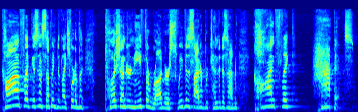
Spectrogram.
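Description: A male pastor giving a conversational, self-deprecating sermon with animated emphasis. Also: high-pitched, moderate pace.

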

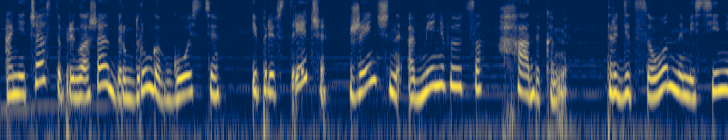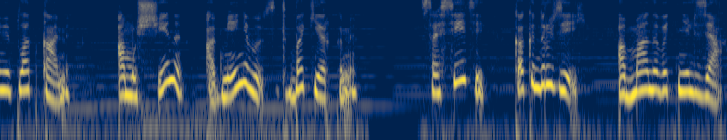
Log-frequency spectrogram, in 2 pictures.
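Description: A woman calmly explaining words and customs in a measured, educational way. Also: a little high, faint music behind. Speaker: presenter.

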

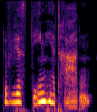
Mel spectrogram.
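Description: A woman voicing a cruel female tormentor with a whip, speaking in a cold, slow, menacing way. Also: fairly low pitch, little pitch movement, vocal fry, dark tone, breathy edge, dry recording, studio quality, heavily acted.

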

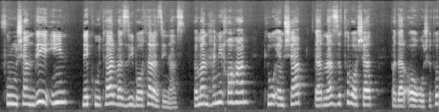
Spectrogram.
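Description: A woman voicing a flattering, scheming old go-between in a read-aloud tale, coaxing and sweet-talking. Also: fairly high pitch.

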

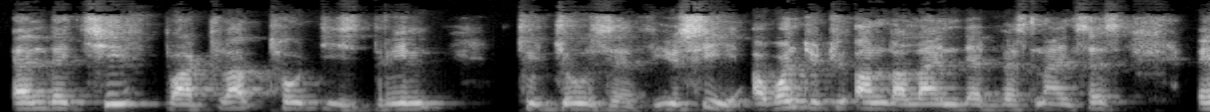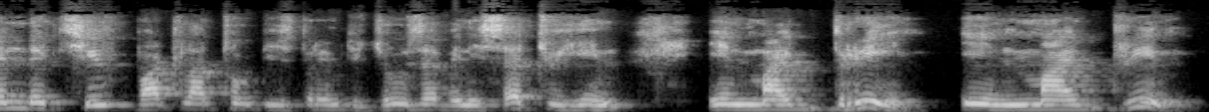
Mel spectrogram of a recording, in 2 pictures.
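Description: Streaming a Bible lesson live, this native Sotho speaker from South Africa alternates between Sotho and English, repeating points for emphasis and posing rhetorical questions. He speaks at a normal rate in a fairly high, slightly mellow voice, captured in dull, low-fidelity stream sound.

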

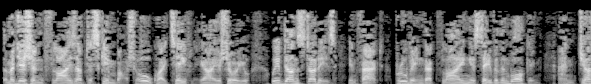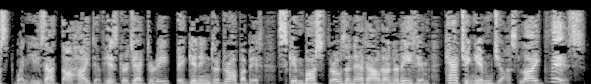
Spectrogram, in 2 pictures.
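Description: A man voicing a fussy, excitable male gnome official who chatters fast, explaining everything eagerly. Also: fairly high pitch, slightly rough, no echo, highs cut off, voice pushed up, exaggerated voice.

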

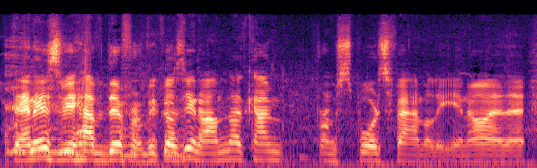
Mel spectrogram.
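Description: A man's voice: on the high side, fast talker, a crowd in the background. A man from Croatia with a Croatian accent, a tennis coach talking in a casual interview in a thoughtful, rambling way with many fillers.

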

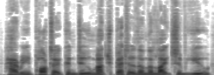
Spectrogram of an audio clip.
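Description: A man's voice: on the high side, normal speed, fairly bright tone, no room sound, clean studio sound, voice pushed up, lightly acted. A man voicing a flustered teenage witch in a storybook reading. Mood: desperate.

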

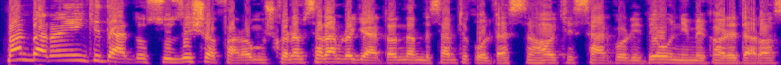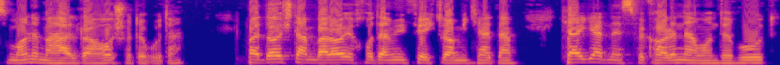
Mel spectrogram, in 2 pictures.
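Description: A man's voice: medium pitch, a little mellow, dry recording. Man reading a story in a dry room. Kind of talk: scripted narration.

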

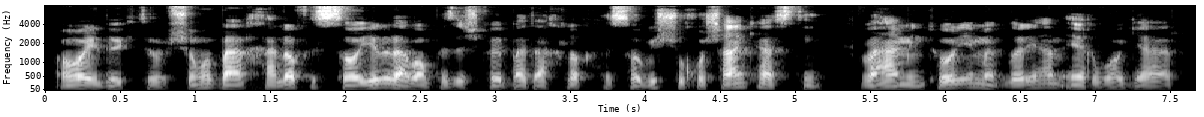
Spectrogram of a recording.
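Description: A retired stage dancer in her late sixties confides her fears and longings in a fretful, wistful way, voiced by a man reading an audiobook. The voice stays fairly low. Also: few pauses, a little mellow, natural voice. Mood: confiding. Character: anxious 69-year-old woman, former stage dancer.

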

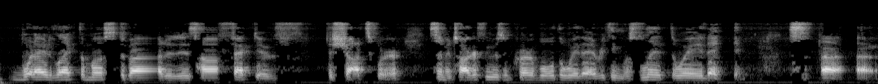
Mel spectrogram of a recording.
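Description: A man talking casually over a dull, muffled speakerphone line. His voice sits a little low and sounds husky. He rambles in a relaxed way, swears freely and leans on lots of fillers. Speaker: cousin reviewing movies. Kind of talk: casual chat.

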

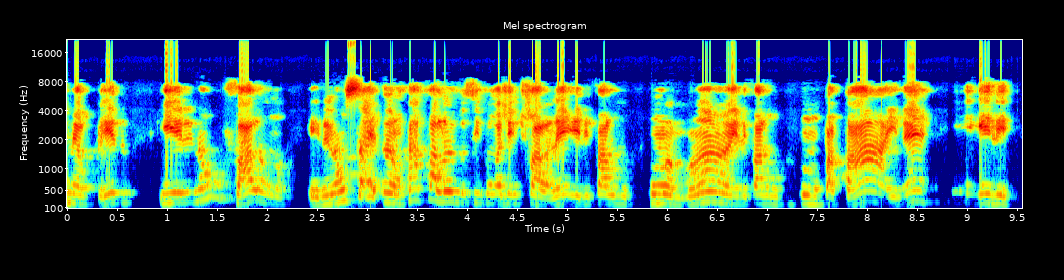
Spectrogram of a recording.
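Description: A middle-aged woman pastor, speaking, talks about prayer in a reflective, personal way, often pausing with "né" and restarting her sentences. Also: a little high, pushed and bright, rough recording. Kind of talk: casual teaching talk on prayer.

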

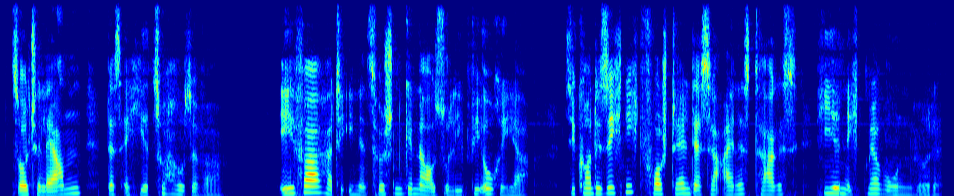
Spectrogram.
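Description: A woman narrating an audiobook in an even, measured storytelling voice. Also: on the low side, no room sound, studio quality.

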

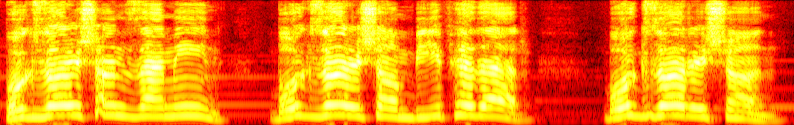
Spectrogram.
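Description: A man's voice: sits high, fairly bright tone, no echo, pitched above the performer's own voice. A man voicing a fierce, poor village mother who screams in defiant, raw outbursts, with faint music behind. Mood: screaming.

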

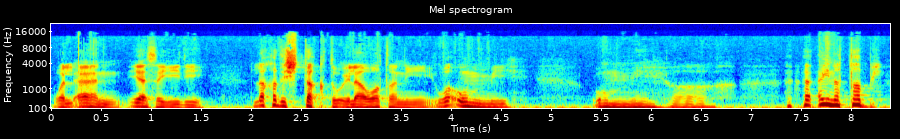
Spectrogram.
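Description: A man's voice: fairly high pitch, animated, fairly quick, warm tone, breathy edge, lo-fi sound. A man playing a homesick young folk-tale hero, plaintive and earnest, in a theatrical classical Arabic drama. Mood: homesick, pleading. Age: young adult.

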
